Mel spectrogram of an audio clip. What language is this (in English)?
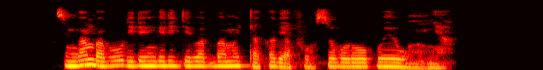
Ganda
